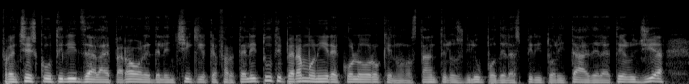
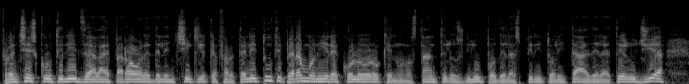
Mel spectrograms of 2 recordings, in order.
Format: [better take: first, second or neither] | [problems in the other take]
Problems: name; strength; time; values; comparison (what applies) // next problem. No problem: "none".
first | distortion; slight; 10 dB below the speech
